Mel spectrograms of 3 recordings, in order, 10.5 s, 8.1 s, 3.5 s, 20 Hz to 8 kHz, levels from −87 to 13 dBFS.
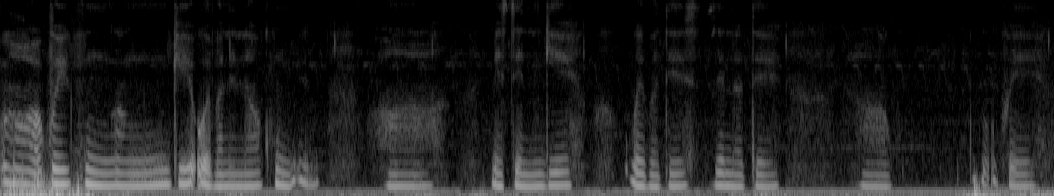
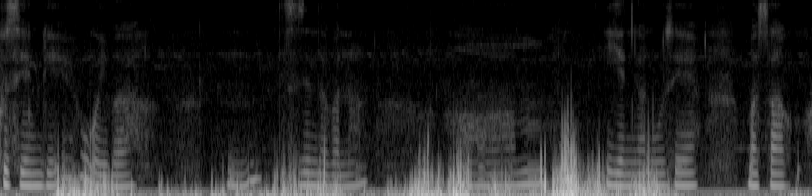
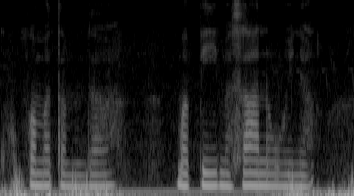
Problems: constant background noise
